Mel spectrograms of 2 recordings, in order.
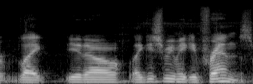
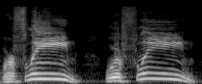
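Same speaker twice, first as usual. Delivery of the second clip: much higher, louder frantic cry; panicked crying out; 13 semitones higher, 6 dB louder, much slower than usual. Retold or imitated. The people leaving their world, fleeing in panic, loud. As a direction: shout it like a panicked crowd. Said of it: "they were really like".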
